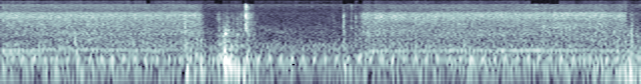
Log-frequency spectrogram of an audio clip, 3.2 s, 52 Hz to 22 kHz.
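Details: 1992 Mercedes 300D Turbo W124: steady mid-pitched window motor hum with soft thunk at the stop, even speed; window motor working normally; the faulty window would go down but not up, traced to the interchangeable console switch, not the motor.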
